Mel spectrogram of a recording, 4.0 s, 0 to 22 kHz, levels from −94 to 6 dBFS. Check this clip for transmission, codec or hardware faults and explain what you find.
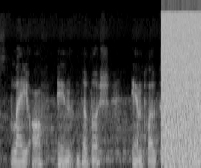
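One fault is present: samples built from the wrong bytes, from 3.23 s to the end of the clip at 4.04 s, right after "in the bush and". Here the decoder assembles each sample from misaligned or swapped bytes, so the rapidly fluctuating low-order bits land in the most significant position. The speech is overlaid with loud, harsh broadband noise for that final stretch, close to white on the louder sounds.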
